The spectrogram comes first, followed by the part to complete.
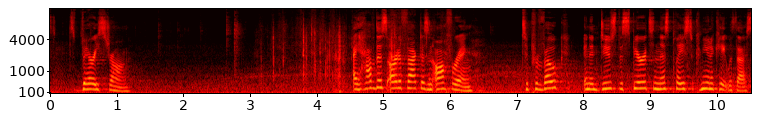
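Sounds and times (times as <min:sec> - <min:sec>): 
low hum: 0:00.0 - 0:10.5
speech: 0:00.5 - 0:01.3, 0:04.6 - 0:06.4, 0:07.1 - 0:10.5
invitation letter rustling and crinkling: 0:03.0 - 0:05.5.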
